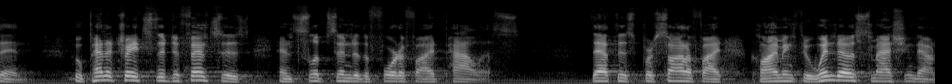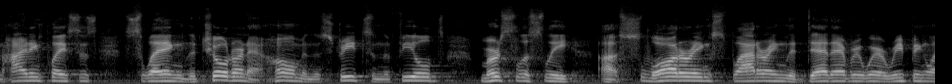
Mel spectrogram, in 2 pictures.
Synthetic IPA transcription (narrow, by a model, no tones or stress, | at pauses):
ɪ̃n | hupʰɛnɨtʰɹ̥eɪtsðɨdɨfɛ̃nsɪzɨ̃nslɪpsɪ̃ntʉðəfɔɹɾɨfaɪd̚pʰælˠə̰s | ðɨθɪz̥pʰə˞sɑnəfaɪd̚kʰl̥ãɪ̃mɪ̃ŋθɹʉwɪ̃ndoʊz̥smæʃɪ̃ŋdãʊ̃nhaɪɾɪ̃ŋpʰl̥eɪsɨz̥sleɪɪ̃ŋðɨt͡ʃʰɪlˠdɹɨ̃nɨ̰ʔ̚hõʊ̃mɨ̃nðɨstɹ̥itsɨ̃n̩ðɨfilˠdz̥ | mɜ˞sləsli | slɔɾə˞ɪ̃ŋsplæɾə˞ɪ̃ŋðɨdɛɾɛvɹiwɛɹɹipɪ̃ŋ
